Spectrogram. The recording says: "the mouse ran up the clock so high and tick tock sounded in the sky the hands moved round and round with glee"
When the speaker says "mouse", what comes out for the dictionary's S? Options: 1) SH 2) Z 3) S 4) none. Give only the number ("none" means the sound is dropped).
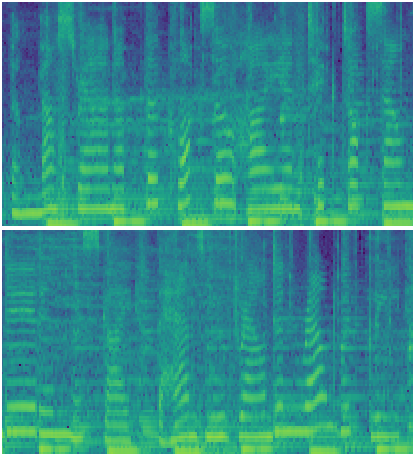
3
